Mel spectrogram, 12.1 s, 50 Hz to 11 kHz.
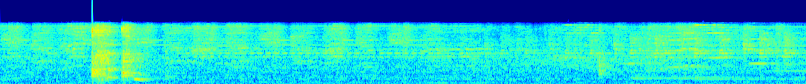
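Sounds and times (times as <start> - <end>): person coughing: 1.4 - 2.3.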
